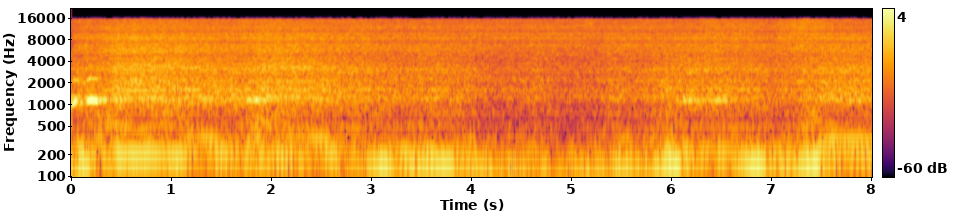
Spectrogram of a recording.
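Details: Engine started after a few days at -23°C (-32°C with wind chill) holding a raised, wavering idle that rises and falls on its own with no throttle input; high idle after cold start.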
